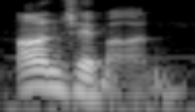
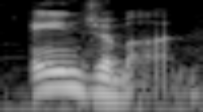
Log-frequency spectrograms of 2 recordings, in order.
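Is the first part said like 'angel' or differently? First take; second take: differently; like angel. First: The first part does not sound like angel. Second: The first part sounds like the word angel. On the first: The speaker calls it wrong. "not Angemon" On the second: The speaker calls it right. "as in angel"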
